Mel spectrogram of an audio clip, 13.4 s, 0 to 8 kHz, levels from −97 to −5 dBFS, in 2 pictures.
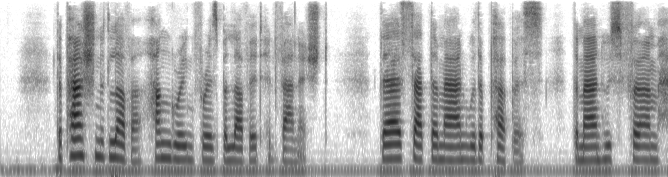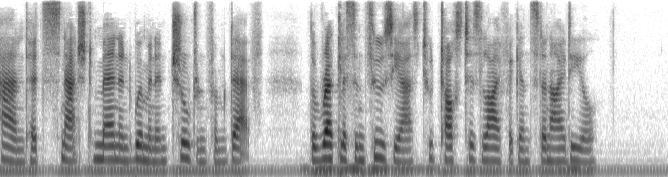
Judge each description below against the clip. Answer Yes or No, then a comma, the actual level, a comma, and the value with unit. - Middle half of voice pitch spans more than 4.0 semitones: No, narrow, 2.4 semitones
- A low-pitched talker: No, high, 190 Hz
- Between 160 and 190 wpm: Yes, average, 180 wpm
